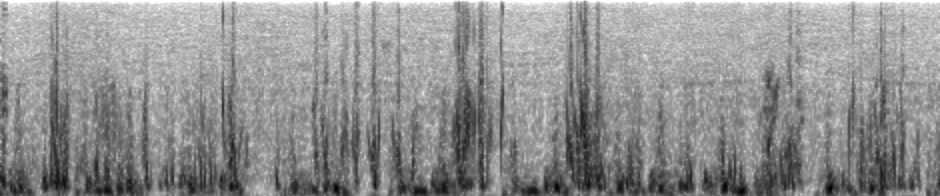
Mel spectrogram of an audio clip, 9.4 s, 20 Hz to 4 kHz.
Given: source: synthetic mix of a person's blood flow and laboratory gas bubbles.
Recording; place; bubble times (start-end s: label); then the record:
Doppler ultrasound of blood flow; precordium
0.00-0.08 s: bubbles
0.39-0.71 s: bubbles
0.91-1.25 s: bubbles
1.38-1.52 s: bubbles
1.56-2.49 s: bubbles
2.72-2.81 s: bubbles
3.10-3.31 s: bubbles
3.39-3.60 s: bubbles
3.65-4.21 s: bubbles
4.48-5.05 s: bubbles
5.12-5.18 s: bubbles
5.62-6.10 s: bubbles
6.22-6.42 s: bubbles
6.76-6.95 s: bubbles
6.98-7.46 s: bubbles
7.56-8.05 s: bubbles
8.40-9.21 s: bubbles
From the record:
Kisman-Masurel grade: 343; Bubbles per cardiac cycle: rolling drumbeat, 9 or more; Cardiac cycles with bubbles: 100%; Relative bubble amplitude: loud (0.450 to 0.775); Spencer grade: 3 (all of the cardiac periods contain showers or single bubble signals, but not dominating or overriding the cardiac motion signals); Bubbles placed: only in the low amplitude regions of the cardiac cycle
